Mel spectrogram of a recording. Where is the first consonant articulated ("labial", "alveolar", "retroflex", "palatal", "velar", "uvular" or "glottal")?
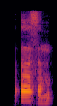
glottal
